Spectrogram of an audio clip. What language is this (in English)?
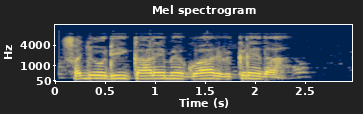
Sindhi Bhil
